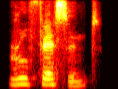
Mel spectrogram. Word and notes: rufescent: Indian

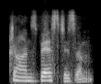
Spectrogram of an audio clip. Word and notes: transvestism: Indian

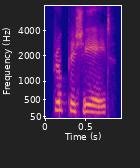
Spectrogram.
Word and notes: propitiate: Indian

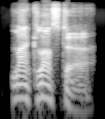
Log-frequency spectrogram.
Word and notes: lacklustre: British English

